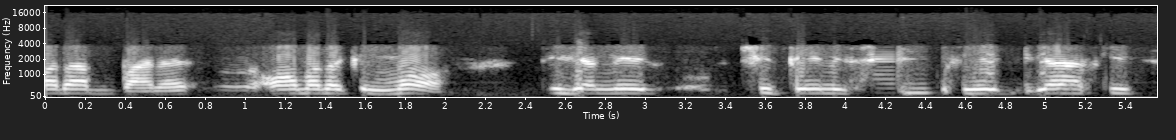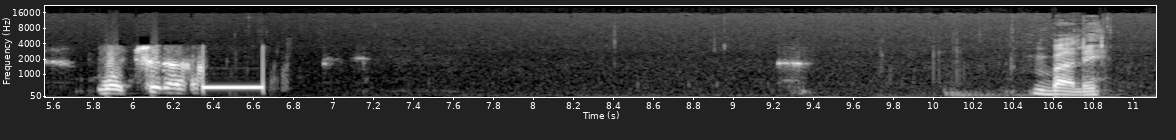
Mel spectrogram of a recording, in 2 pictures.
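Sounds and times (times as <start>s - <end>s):
speech: 0.0s - 6.6s, 10.5s - 11.0s
telephone line beep as a radio call-in listener's call drops: 6.3s - 6.7s.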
